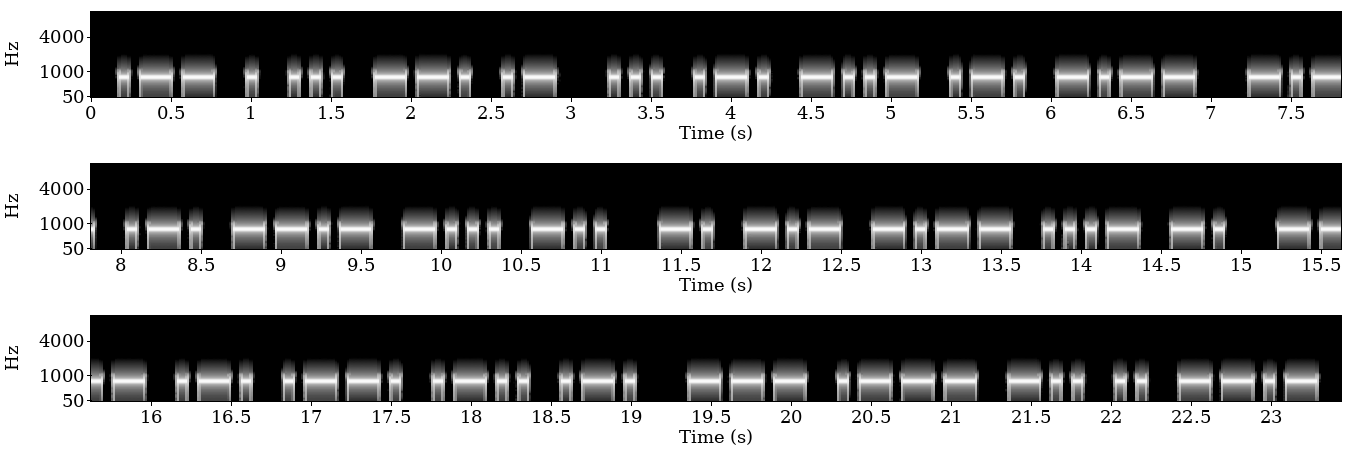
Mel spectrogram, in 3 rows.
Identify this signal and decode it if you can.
Morse code, heard as a keyed tone, about 18 wpm, 800 Hz. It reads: WESGA SRXRY KRQBD NKYVN ORPLR OJDIQ
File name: Morse / ltr-18wpm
